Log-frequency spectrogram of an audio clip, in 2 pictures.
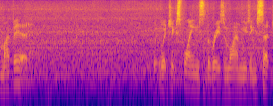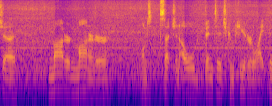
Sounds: inside a small room, Speech

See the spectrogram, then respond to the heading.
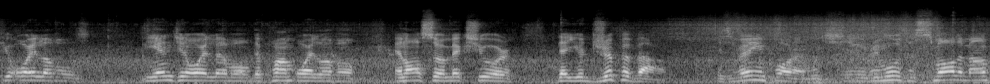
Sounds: Speech, Vehicle

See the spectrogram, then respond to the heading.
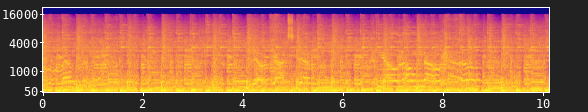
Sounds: Music

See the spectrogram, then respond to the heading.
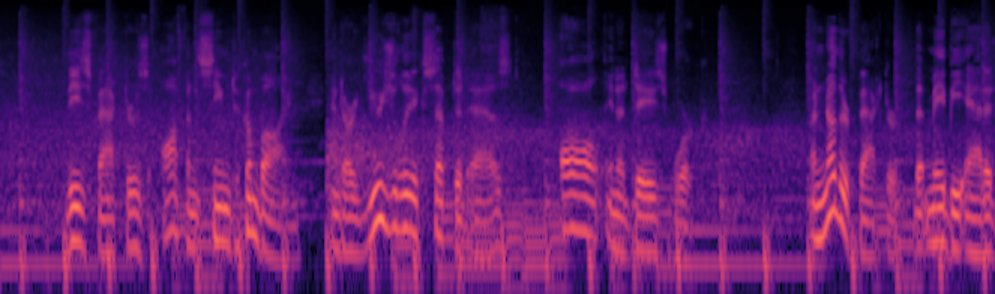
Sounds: Music, Truck, Vehicle, Speech

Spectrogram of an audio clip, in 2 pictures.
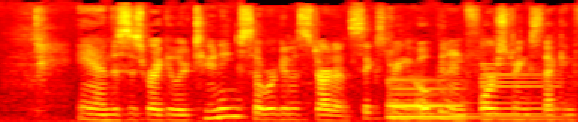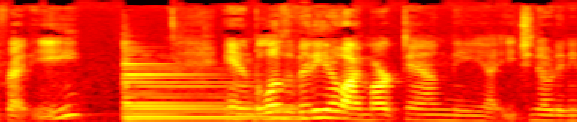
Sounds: Strum, Speech, Music, Guitar, Musical instrument, Plucked string instrument

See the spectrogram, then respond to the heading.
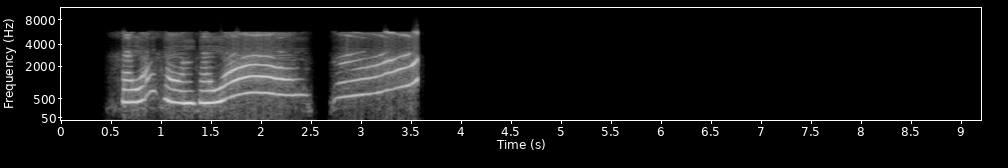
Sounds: Speech

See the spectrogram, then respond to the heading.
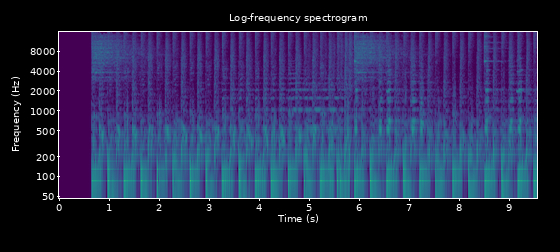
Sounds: Music

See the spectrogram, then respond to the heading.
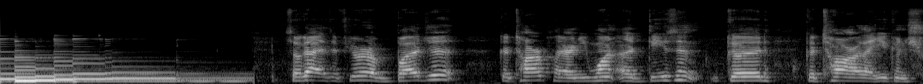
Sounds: Musical instrument, Guitar, Electric guitar, Plucked string instrument, Music, inside a small room, Electronic tuner, Speech

